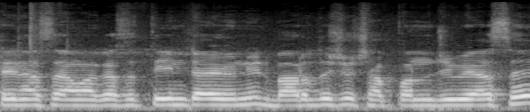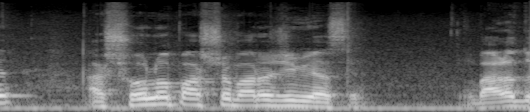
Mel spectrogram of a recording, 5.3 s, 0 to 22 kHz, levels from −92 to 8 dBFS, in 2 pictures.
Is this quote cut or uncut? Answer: uncut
